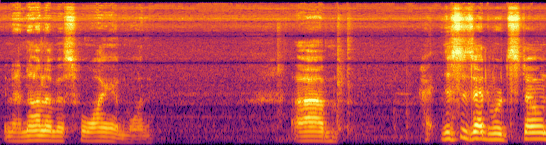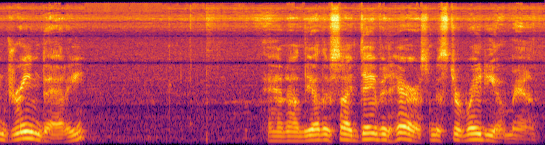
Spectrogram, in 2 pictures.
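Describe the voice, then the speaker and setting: A man with a husky, slightly breathy voice, reading record labels aloud as he sorts them. His delivery is halting and unhurried, full of little asides to himself. His pitch sits in an ordinary middle range. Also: lively intonation. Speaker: record collector. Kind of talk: casual running commentary while sorting records.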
